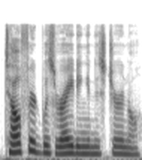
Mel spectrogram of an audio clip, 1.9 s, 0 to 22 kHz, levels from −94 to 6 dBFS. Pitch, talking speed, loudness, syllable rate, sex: 180 Hz, 190 wpm, -20 LUFS, 5.0 syllables/s, female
